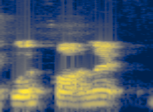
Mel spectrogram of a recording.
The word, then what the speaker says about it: Glyphonic: I say Glyphonic, but like hieroglyph.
